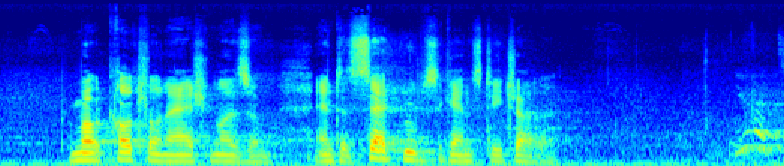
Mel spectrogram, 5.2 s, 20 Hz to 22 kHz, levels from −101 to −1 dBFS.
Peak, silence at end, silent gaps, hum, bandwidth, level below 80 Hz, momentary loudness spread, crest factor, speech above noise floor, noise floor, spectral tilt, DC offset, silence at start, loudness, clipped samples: -16 dBFS; 0 s; none; none; over 20 kHz; -64 dBFS; 17 LU; 24 dB; 22 dB; -61 dBFS; -4 dB/octave; under 0.1%; 0 s; -39 LUFS; under 0.1%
